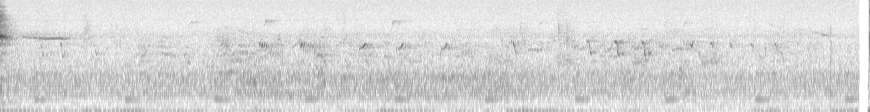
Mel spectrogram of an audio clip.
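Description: Outdoor ambience: small birds chirping in short repeated calls over a steady background hiss, with a faint low note repeating about twice a second.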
